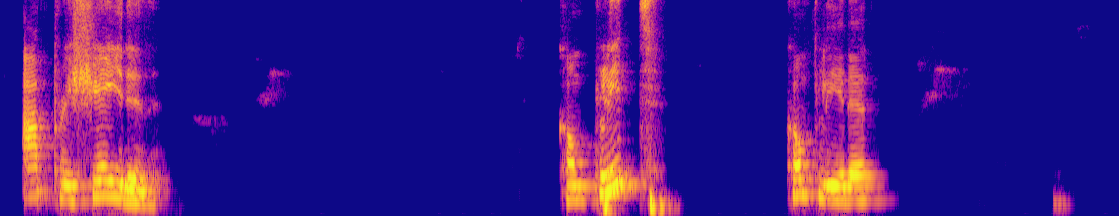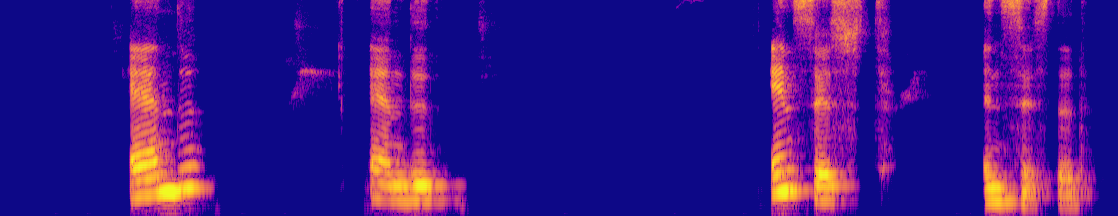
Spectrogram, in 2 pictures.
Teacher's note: In past tense, we pronounce it with the syllable id.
